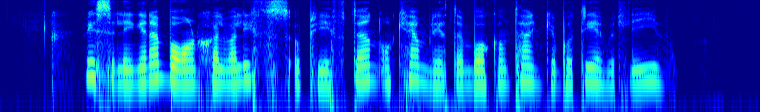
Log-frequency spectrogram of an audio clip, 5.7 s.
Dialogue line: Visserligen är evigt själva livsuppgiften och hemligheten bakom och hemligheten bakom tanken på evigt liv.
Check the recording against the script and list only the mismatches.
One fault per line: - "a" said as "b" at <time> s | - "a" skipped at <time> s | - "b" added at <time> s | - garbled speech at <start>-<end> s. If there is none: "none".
- "evigt" said as "barn" at 1.2 s
- "och hemligheten bakom" skipped at 3.8 s
- "ett" added at 4.3 s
